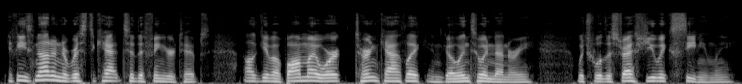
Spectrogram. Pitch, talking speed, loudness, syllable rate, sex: 140 Hz, 210 wpm, -18 LUFS, 6.2 syllables/s, male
